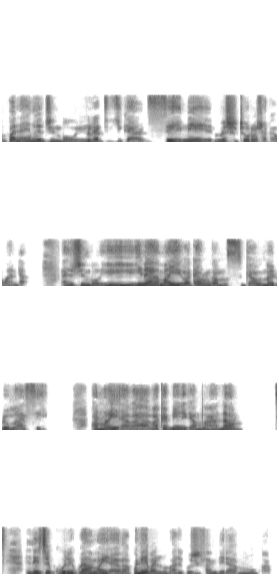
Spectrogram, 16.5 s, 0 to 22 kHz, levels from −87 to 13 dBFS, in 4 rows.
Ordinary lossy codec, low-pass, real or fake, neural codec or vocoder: MP3, 64 kbps; 7.2 kHz; fake; codec, 16 kHz, 1 kbps, FreqCodec, larger model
